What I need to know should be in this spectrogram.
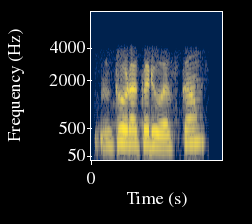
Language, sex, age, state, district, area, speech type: Kashmiri, female, 30-45, Jammu and Kashmir, Kupwara, rural, conversation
